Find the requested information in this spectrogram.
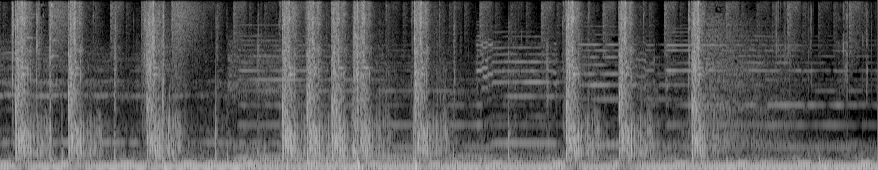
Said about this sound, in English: So, just to clarify, you started taking gunfire immediately upon arrival at the scene? Yes, sir. And after returning fire, you shot one suspect in the leg? Yes, sir.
